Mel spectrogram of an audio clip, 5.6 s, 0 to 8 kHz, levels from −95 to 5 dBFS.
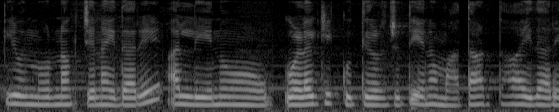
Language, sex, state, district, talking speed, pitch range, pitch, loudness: Kannada, female, Karnataka, Dharwad, 130 wpm, 200-215 Hz, 205 Hz, -42 LUFS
